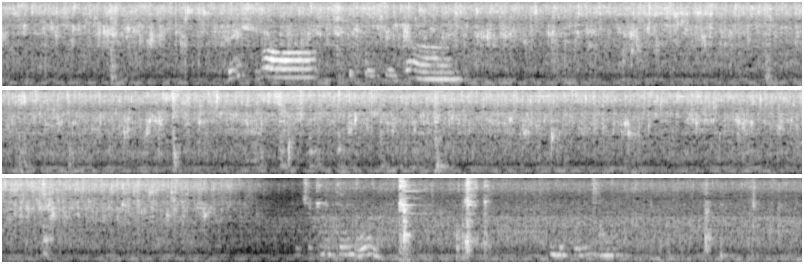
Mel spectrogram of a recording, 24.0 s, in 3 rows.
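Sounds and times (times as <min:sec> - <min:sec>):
food sizzling in oil: 0:00.0 - 0:18.6.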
